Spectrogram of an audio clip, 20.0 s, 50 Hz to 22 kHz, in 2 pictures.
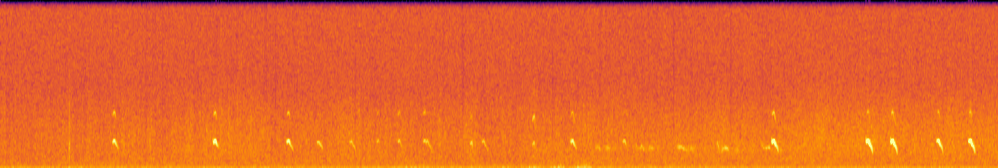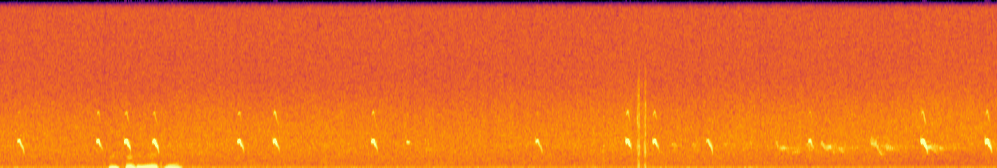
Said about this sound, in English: Recording, this is bird 338 calling softly in response to a wild bird.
